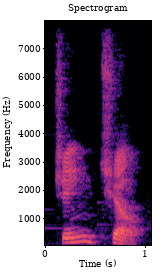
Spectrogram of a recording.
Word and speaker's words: Xingqiu: Okay. Xingqiu. That's how you say his name.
